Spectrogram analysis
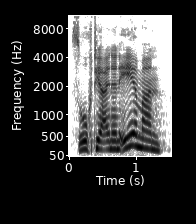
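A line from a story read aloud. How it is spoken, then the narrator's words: Calling out. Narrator (German): rief ein Dritter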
